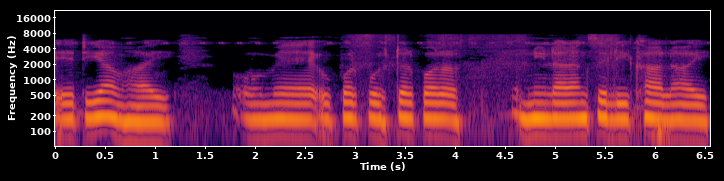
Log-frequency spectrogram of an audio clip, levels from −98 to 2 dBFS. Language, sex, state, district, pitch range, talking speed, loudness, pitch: Bajjika, female, Bihar, Vaishali, 170-180 Hz, 100 wpm, -31 LUFS, 175 Hz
